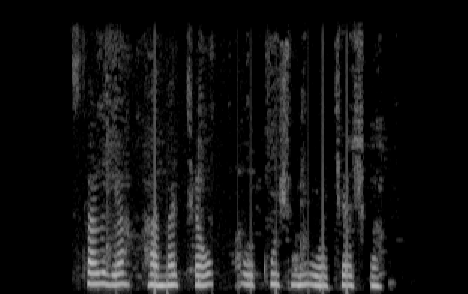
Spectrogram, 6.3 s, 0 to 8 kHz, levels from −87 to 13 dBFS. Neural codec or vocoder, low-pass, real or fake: none; 7.2 kHz; real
